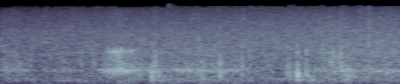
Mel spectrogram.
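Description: Steady hiss of water with a few faint ticks.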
